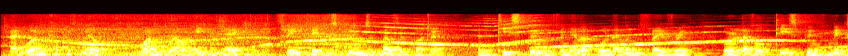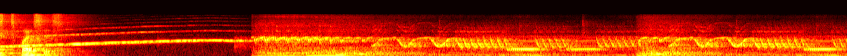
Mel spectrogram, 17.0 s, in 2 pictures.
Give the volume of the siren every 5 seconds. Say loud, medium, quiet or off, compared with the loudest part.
loud, loud, medium, medium.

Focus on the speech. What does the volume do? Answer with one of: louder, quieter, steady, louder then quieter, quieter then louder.
steady.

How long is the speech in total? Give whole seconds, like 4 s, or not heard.
9 s.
